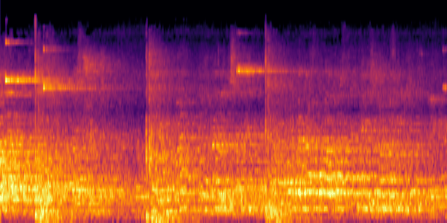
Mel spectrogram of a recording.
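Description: Men call out to each other across a large echoing gym.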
